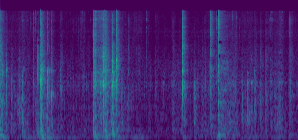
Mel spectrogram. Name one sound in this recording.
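Seafood sizzles in a hot pan.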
